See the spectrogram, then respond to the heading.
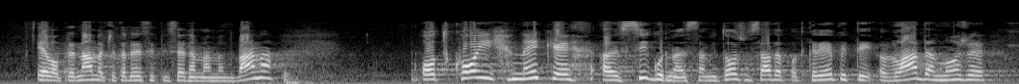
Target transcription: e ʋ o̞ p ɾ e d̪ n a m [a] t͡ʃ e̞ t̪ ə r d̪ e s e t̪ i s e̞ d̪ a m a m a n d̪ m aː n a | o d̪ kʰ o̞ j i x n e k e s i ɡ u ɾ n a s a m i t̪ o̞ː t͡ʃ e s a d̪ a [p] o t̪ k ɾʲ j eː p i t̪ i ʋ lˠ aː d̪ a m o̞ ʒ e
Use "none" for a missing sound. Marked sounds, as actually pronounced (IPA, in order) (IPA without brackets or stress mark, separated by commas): a, p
